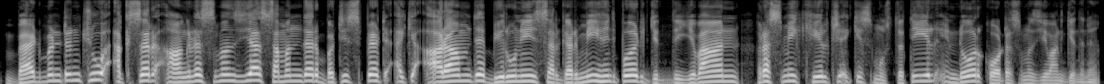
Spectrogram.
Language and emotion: Kashmiri, neutral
